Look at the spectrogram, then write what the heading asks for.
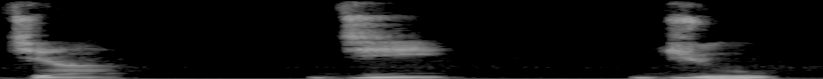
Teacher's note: زبان کا درمیان والا حصہ جب تالو کے درمیان والے حصے کے اوپر ٹچ کرے گا تو وہاں پر جیم کی آواز پیدا ہوتی ہے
